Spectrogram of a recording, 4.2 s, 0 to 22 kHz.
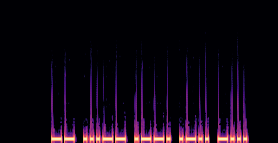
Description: Morse code, heard as a keyed tone, about 25 wpm, 700 Hz. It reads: M3PLB
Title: DXCC-100 Call Signs - 5 Characters - 25wpm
